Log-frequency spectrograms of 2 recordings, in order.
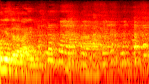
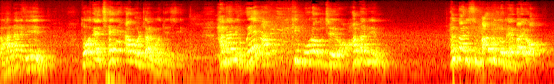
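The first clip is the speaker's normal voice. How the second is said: higher, pleading, indignant questions; complaining to God; 8 semitones higher than usual. Retold or imitated. David, driven out by his son, protesting to God. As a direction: demand answers from God, hurt and protesting. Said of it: "하나님 앞에 그렇게 따질 만도 한데".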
